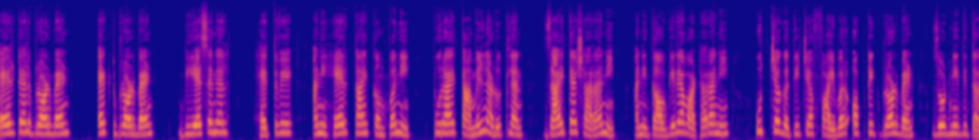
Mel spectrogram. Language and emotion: Goan Konkani, neutral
